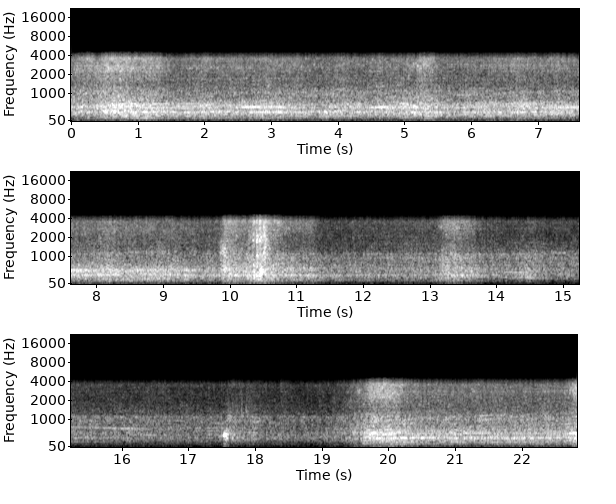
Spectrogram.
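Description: The bus interior rattles and creaks over bumps.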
